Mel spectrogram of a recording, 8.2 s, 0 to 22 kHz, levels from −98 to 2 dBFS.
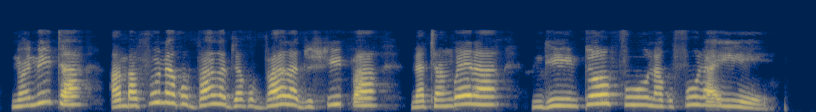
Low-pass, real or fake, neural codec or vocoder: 7.2 kHz; fake; codec, 44.1 kHz, 2.6 kbps, SNAC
